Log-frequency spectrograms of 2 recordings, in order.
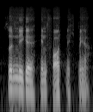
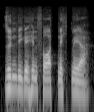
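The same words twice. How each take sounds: First: It is said in a warm, loving tone. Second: It is said in a stern, admonishing tone. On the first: It is a caring encouragement after forgiveness. "liebevoll zu sie angeschaut hat" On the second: It is a moral warning and reproach. "den moralischen Zeigefinger"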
